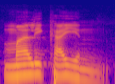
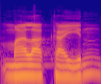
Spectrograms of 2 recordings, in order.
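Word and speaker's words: مَلِكَيْنِ: ibn Abbas yaqra'uha ya, malikain, bahwa Ibnu Abbas radhiyallahu anhu membacanya bukan malakain tapi malikain, bikasril lam, dengan dikasroh lamnya, malik bukan malak.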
